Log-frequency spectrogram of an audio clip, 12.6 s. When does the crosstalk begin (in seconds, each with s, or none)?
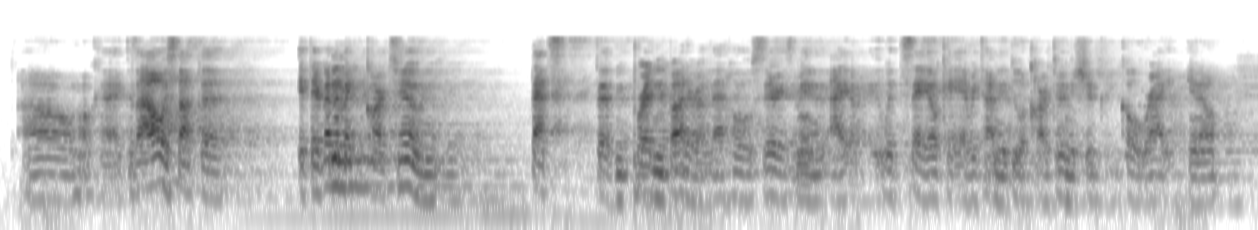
none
